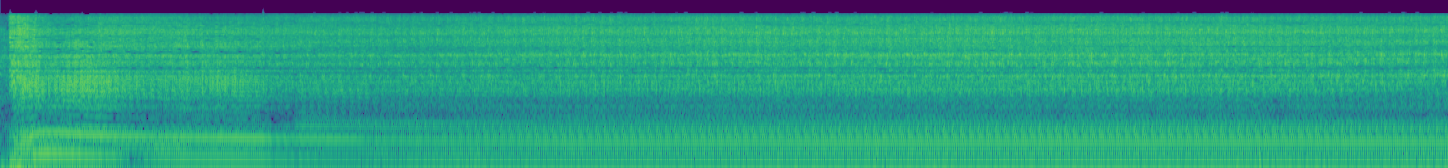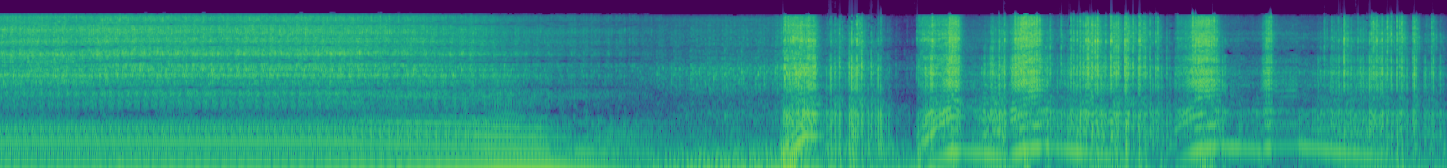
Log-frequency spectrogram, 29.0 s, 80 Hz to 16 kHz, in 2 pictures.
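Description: BMW M8 Competition's twin-turbo V8 starting with a sudden loud burst through its quad exhausts, then holding a steady idle whose pitch slowly sinks. About 22 seconds in come a series of quick revs, each rising and falling in pitch.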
